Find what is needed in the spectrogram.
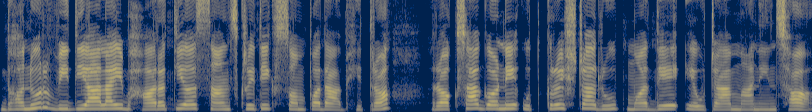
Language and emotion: Nepali, neutral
